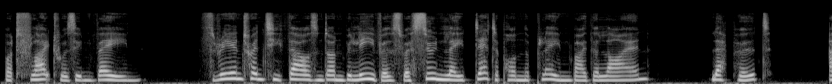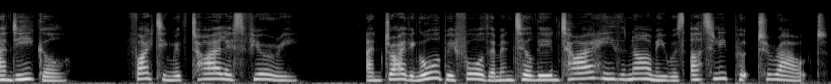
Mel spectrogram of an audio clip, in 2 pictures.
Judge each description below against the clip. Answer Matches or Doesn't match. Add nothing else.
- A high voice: Matches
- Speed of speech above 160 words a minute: Doesn't match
